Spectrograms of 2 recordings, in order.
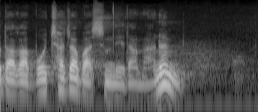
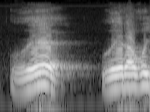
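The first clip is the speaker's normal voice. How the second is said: loud, punchy Seoul-style "왜"; Seoul parent answering with a loud, sharp "왜라고"; strong accent; 3 semitones higher, 11 dB louder, much slower than usual. Retold or imitated. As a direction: hit each "왜" hard and loud. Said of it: "조금 액센트가 강해요".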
